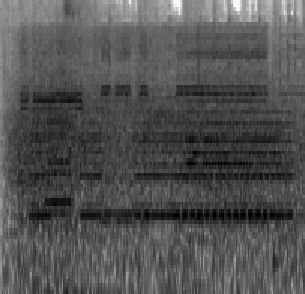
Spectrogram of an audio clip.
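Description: A train rumbles steadily past with a sustained, droning horn blast held over the clatter of the cars for several seconds, no voices present.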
